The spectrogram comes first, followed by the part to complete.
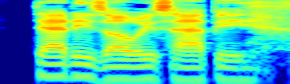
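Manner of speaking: mock-sad voice. Acting out a disappointed dad answering his wife, retelling a sad reply. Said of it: "he just sadly goes".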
